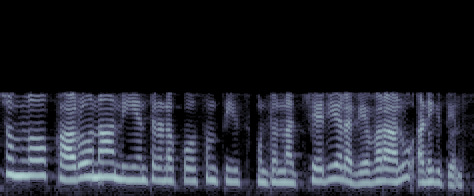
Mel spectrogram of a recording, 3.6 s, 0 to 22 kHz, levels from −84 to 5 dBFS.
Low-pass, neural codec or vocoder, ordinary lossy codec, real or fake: 3.6 kHz; autoencoder, 48 kHz, 128 numbers a frame, DAC-VAE, trained on Japanese speech; none; fake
